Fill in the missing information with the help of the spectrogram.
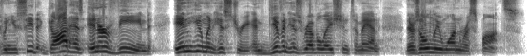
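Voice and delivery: ordinary talk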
